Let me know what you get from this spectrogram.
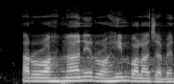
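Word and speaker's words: الرحيم: রহ আর রহমানির রাহিম এখানেও বড়হা আর রহমানির রহিম বলা যাবে না আর রহমানির রহিম বললে নামাজ হবে না আর রহমানির রাহিম আর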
